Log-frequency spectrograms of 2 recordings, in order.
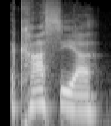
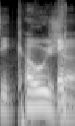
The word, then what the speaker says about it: Ecosia: I was using Acacia instead of Google. It's Ecosia.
